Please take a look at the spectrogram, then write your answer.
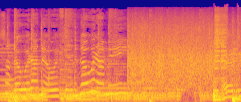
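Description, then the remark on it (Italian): Studio applause breaks out midway, a dense steady crackle of clapping that rises over the tail of a melodic music track and carries on loudly to the end. “un applauso, continuiamo con gli applausi, tutti in piedi, che bello, che bello, fantastico”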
